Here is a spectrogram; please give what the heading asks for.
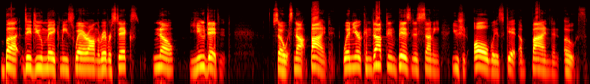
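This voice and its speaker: A woman voicing a smug, scheming male rancher villain who talks in a slow, condescending drawl. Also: lowish voice, steady tone, pushed and bright, smooth, dry recording.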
